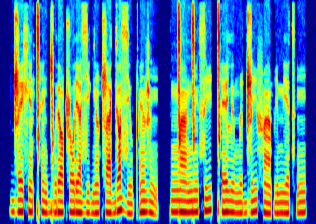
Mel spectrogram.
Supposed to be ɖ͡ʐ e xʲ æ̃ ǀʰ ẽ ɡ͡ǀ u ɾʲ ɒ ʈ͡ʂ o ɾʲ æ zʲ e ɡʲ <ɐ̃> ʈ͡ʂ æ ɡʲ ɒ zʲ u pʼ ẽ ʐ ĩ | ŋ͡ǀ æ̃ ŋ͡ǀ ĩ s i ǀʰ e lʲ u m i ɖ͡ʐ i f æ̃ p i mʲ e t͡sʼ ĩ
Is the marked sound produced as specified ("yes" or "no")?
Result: no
